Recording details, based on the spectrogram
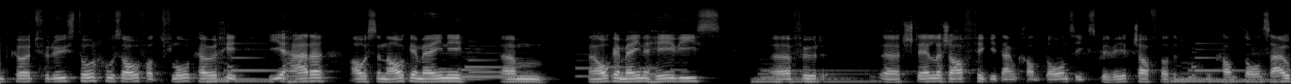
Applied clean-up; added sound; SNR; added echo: classical method log-MMSE.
